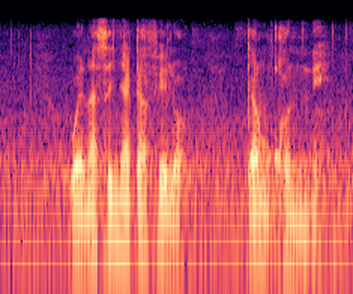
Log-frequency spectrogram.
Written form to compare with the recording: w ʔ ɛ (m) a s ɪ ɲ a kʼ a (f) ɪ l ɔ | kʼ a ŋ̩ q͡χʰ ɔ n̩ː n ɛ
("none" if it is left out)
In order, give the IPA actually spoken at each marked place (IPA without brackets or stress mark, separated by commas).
n, f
